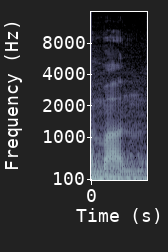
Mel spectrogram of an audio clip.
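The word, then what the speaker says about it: MAN: А в мене ман може меня ее ну вимовляється ман.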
